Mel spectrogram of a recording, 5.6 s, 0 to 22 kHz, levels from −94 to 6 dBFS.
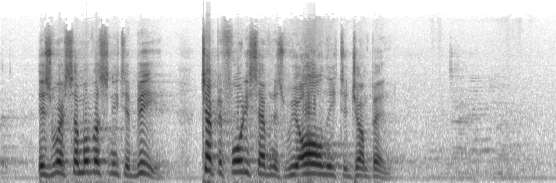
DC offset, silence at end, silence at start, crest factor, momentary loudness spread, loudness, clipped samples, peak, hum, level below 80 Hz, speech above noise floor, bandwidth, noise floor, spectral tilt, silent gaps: under 0.1%; 1.7 s; 0.4 s; 14 dB; 12 LU; -13 LUFS; 0.2%; 0 dBFS; none; -48 dBFS; 37 dB; 13 kHz; -50 dBFS; -3.5 dB/octave; none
